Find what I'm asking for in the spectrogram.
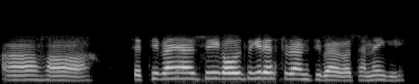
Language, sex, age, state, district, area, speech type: Odia, female, 18-30, Odisha, Nayagarh, rural, conversation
